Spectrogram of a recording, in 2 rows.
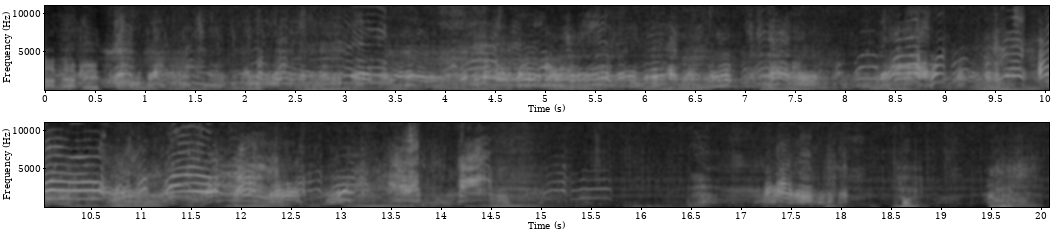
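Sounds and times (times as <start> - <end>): hyenas giggling and whooping: 0.0 - 19.8
low repeating calls: 0.0 - 20.0.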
